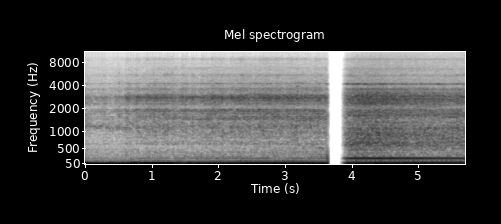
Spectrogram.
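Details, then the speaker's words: Honda S2000 AP1 with Science of Speed supercharger, Link ECU on base map, Walbro 255 pump, RC 750 injectors, first start: steady, smooth idle drone with a light constant whir. The supercharger rattles like rocks in a can; healthy idle. "And then, but yeah, overall it's idling nice and smooth. The Supercharger sounds like a can of rocks in a like a tin can"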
